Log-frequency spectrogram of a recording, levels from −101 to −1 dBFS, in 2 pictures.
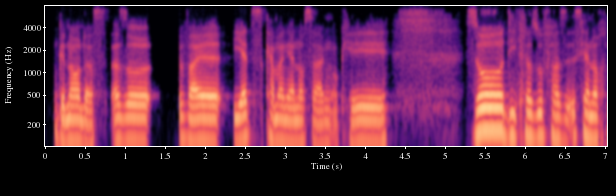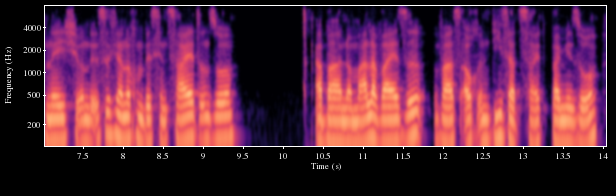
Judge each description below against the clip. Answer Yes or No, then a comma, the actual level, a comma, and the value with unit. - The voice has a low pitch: Yes, low, 120 Hz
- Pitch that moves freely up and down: No, narrow, 2.4 semitones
